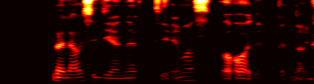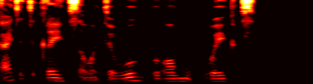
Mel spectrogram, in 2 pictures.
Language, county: Lithuanian, Klaipėda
